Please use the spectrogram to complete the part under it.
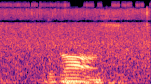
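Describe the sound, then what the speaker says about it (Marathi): Heavy monsoon rain pours down steadily in a Konkan village, a dense, even hiss filling the air, with a brief voice rising over it midway. "आता बघा पावसाने परत एकदा जोर धरलाय"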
